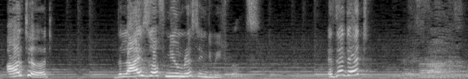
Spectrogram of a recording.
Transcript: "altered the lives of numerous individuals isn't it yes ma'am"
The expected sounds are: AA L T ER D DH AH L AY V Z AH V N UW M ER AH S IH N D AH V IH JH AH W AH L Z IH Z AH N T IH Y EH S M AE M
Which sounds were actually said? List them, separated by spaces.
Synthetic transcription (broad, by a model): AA L T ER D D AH L AY Z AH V N UW M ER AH S IH N D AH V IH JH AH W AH L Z IH Z AH N T IH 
